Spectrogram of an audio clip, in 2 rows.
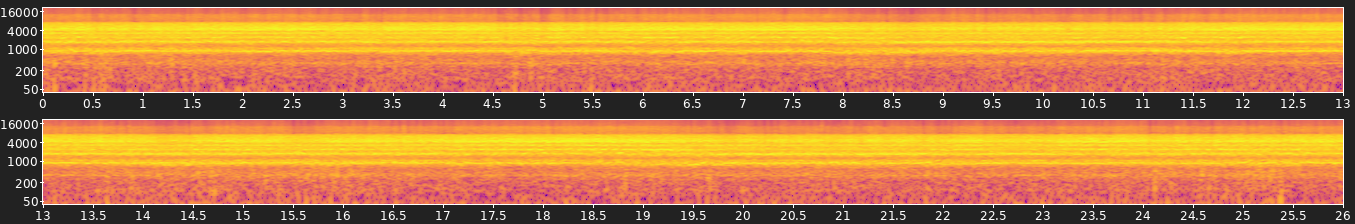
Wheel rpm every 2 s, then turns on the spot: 230, 230, 230, 220, 210, 220, 230, 220, 230, 210, 210, 230, 230.
none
